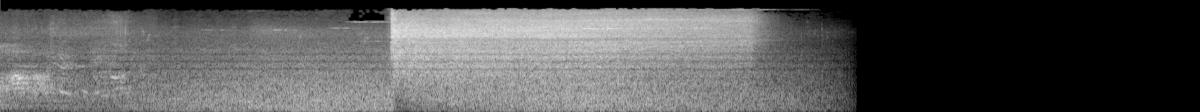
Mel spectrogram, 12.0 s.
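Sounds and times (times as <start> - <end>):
train low rumble: 0.0 - 8.6
air release hiss: 3.9 - 7.7.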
